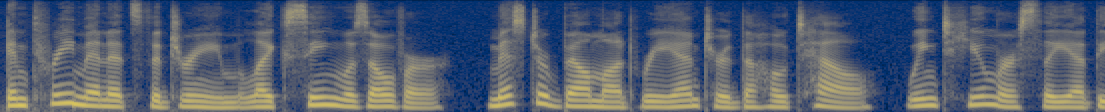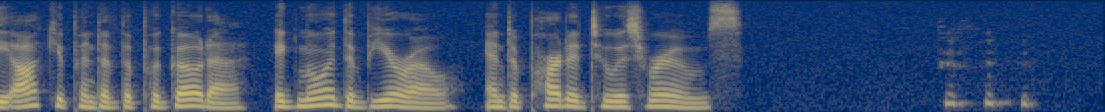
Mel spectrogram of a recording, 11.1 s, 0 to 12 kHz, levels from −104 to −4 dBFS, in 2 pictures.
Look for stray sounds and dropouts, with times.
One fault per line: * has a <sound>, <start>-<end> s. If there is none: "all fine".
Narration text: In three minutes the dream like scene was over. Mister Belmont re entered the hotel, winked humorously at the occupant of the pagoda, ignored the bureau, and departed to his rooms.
* has a laugh, 10.2-10.7 s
